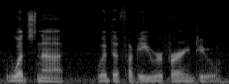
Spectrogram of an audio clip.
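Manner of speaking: normal talking voice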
